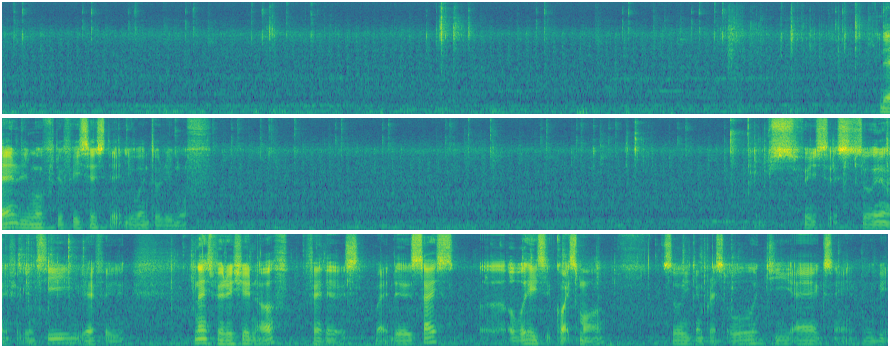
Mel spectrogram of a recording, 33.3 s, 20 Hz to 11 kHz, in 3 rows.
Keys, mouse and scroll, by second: 3.6-6.7 shift+middle drag, 10.0 space, 10.2 3, 10.5 click, 11.3 shift+click, 11.9 shift+click, 12.6 shift+click, 13.0 shift+middle click, 13.8 shift+click, 14.0 shift+click, 14.4 shift+right click, 14.5 shift+middle click, 15.3 shift+click, 15.9 shift+click, 16.7 shift+click, 17.0 shift+middle click, 17.9 shift+click, 18.3 shift+click, 18.7 shift+click, 19.1 x, 20.3 ctrl+z, 20.6 x, 21.5 alt+a, 22.1 scroll down 1, 22.3 shift+middle click, 22.6 alt+a, 22.8 Tab, 23.1 alt+a, 23.3 scroll down 1, 23.4-24.8 middle drag, 24.8 click, 25.0 h, 25.3-26.6 middle drag, 26.6 KP_1, 27.1-28.4 scroll up 1, 28.4 click, 29.0-29.4 shift+middle drag, 29.4 Tab, 29.8 1, 30.4 click, 31.3 o.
